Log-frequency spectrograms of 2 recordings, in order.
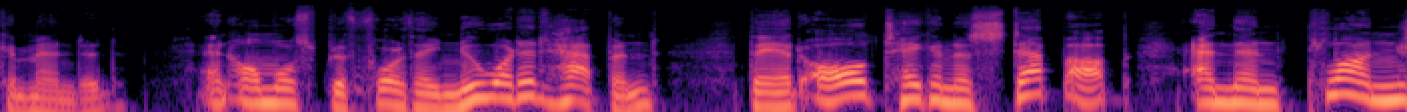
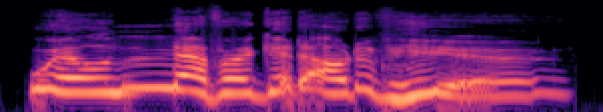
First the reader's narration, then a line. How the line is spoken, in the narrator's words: the humbug moaned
